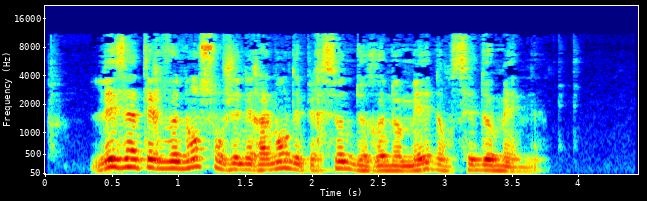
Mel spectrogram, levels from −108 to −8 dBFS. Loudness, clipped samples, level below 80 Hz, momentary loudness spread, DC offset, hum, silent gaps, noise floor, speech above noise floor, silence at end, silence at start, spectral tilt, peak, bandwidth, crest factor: -20 LUFS; under 0.1%; -56 dBFS; 8 LU; under 0.1%; none; none; -69 dBFS; 49 dB; 0.7 s; 0.4 s; -5 dB/octave; -2 dBFS; 11.5 kHz; 20 dB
